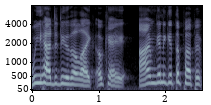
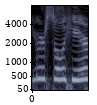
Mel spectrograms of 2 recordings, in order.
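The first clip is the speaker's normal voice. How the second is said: mock little girl's squeaky voice, higher; 9 semitones higher, 4 dB quieter than usual. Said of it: "squeaky voice".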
